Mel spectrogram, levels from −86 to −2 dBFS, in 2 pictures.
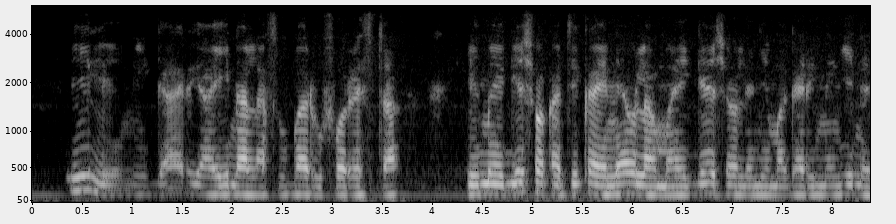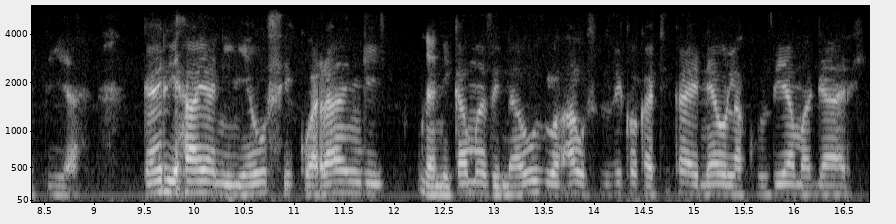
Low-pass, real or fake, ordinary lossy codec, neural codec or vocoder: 5.4 kHz; real; Opus, 32 kbps; none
